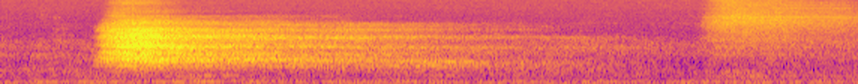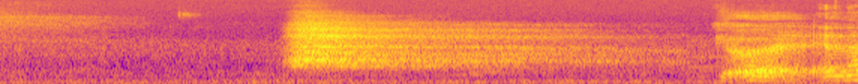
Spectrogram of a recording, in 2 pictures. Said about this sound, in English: So an inhale and then exhale out through the mouth.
